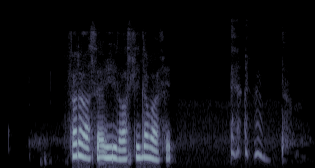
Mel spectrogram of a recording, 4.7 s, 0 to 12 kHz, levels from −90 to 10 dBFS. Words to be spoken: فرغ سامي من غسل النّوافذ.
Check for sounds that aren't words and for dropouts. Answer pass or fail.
fail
